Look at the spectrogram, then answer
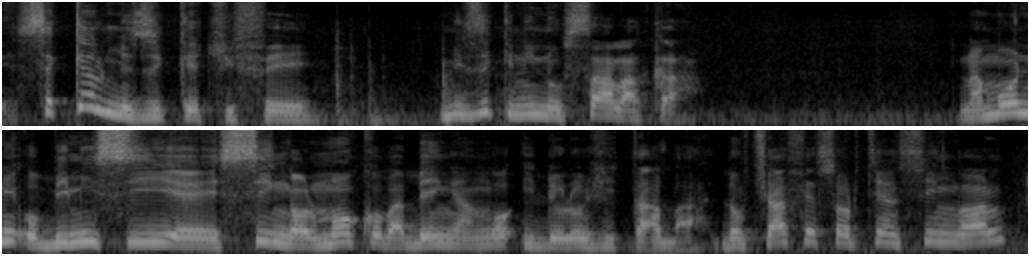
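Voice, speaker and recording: A man hosting a local TV interview, halting and repeating himself as he reads aloud and asks questions. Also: high voice, a little mellow. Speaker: TV show host. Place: local TV studio.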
